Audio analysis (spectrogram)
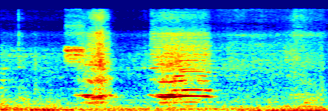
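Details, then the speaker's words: Two loud, wavering squeals over low rumble under braking, like a big truck's brakes, from newly fitted drum brake shoes. "বন্ধুরা বুঝতে পারলে কেমন একটা আওয়াজ হয় ব্রেক মারলে যেন বড় গাড়ি যেরকম ব্রেক মারে সেরকম আওয়াজ হয়"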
